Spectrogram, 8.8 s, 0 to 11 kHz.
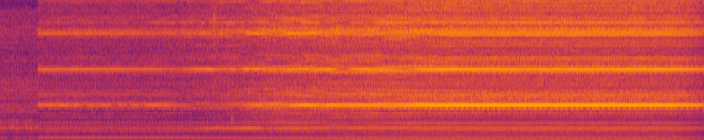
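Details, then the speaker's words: Newly assembled Langmuir MR-1 CNC mill running the spindle break-in program with the collet nut removed, at 1,000 and 8,000 RPM; a clean, steady high whine with several pure tones that swells smoothly, no knocks or rattles. Normal spindle run. "Slowing down the video a little bit here so you can hear the sound of the machine at 1,000 and 8,000 RPM."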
